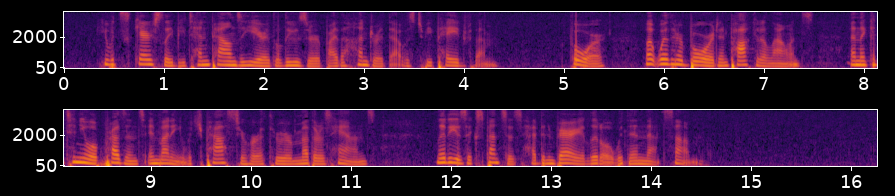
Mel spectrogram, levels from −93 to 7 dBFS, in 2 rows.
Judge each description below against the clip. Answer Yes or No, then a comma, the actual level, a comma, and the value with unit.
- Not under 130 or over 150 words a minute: No, average, 185 wpm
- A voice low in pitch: No, medium, 170 Hz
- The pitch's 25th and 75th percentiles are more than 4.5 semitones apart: Yes, average, 5.1 semitones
